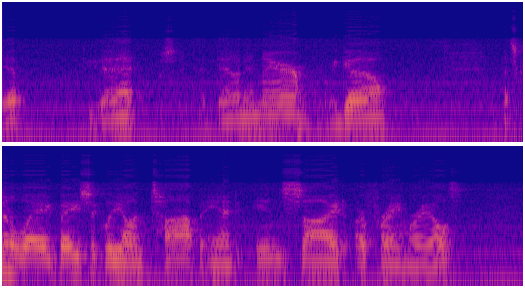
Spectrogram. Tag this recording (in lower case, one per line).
speech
